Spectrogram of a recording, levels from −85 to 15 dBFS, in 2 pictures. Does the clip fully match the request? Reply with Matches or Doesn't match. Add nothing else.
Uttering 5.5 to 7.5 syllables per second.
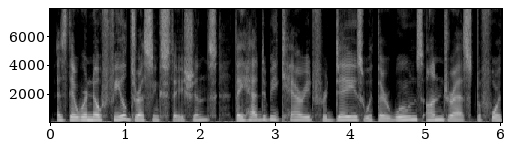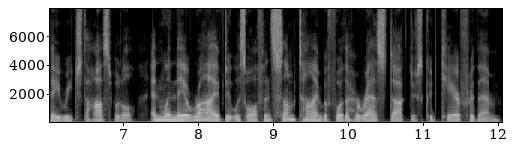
Doesn't match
